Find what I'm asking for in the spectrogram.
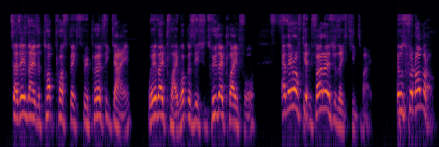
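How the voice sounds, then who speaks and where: A man with an Australian accent, high-pitched, at a fairly quick pace, with very wide pitch swings and big swings in loudness. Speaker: youth baseball organiser. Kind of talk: casual chat. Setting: video call.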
